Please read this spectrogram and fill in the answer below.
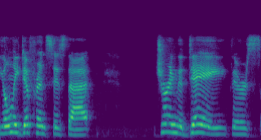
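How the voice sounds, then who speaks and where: A woman's unremarkable speaking voice, fairly high in pitch, at a fairly slow pace. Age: 60s. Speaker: dream analyst. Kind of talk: interview.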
